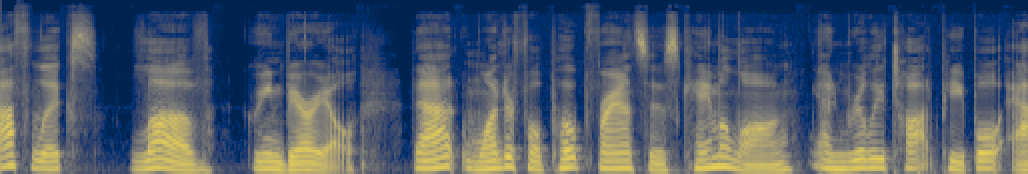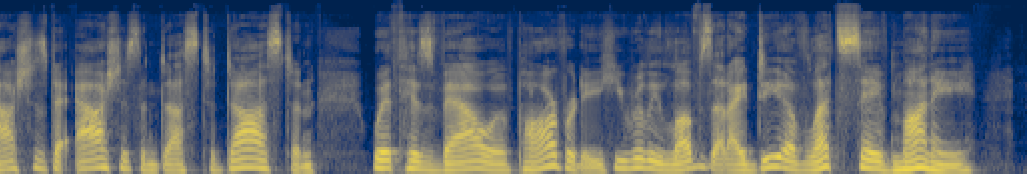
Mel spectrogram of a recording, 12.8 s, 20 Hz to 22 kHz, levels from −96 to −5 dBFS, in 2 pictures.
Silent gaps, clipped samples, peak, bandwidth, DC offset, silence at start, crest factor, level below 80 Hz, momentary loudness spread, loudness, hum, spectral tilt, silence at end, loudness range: none; under 0.1%; -2 dBFS; 16 kHz; under 0.1%; 0 s; 18 dB; -62 dBFS; 9 LU; -20 LUFS; none; -5.5 dB/octave; 0.35 s; 3 LU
